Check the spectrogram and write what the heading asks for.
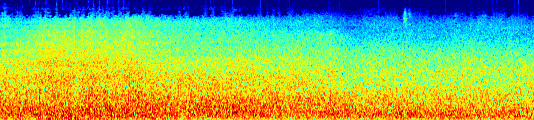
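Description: Ocean surf breaking on the beach: a steady, unbroken wash of noise.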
